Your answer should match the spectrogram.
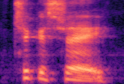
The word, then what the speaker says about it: Chickasha: Chickasha. Only people in Oklahoma can mispronounce Oklahoma City names.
